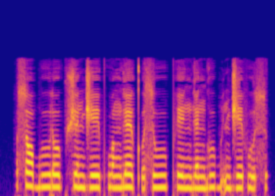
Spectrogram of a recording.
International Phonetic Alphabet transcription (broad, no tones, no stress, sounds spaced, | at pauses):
s ɔ b uː ɾ oː kʷ ʃ ɘ n d͡ʒ eː pʰ w ɔ ŋ ɡ ɛː kʷʼ a s uː pʰ eː ŋ ɡ ɛ ŋ ɡ uː b ḛ n d͡ʒ eː f u s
